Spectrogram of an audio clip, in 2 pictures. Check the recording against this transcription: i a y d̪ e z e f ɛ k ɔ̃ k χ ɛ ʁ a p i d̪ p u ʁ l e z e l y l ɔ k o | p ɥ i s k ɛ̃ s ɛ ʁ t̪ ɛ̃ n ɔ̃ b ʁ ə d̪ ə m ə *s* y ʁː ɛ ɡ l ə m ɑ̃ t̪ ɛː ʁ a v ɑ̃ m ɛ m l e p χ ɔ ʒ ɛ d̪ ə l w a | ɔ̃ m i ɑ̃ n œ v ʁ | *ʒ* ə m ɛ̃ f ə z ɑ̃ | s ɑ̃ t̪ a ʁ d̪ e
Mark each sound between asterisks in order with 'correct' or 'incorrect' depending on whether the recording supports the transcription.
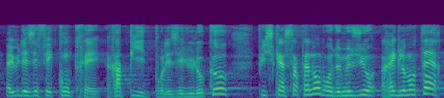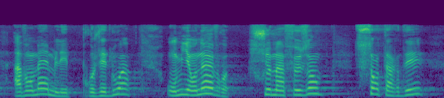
incorrect: z, incorrect: ʃ

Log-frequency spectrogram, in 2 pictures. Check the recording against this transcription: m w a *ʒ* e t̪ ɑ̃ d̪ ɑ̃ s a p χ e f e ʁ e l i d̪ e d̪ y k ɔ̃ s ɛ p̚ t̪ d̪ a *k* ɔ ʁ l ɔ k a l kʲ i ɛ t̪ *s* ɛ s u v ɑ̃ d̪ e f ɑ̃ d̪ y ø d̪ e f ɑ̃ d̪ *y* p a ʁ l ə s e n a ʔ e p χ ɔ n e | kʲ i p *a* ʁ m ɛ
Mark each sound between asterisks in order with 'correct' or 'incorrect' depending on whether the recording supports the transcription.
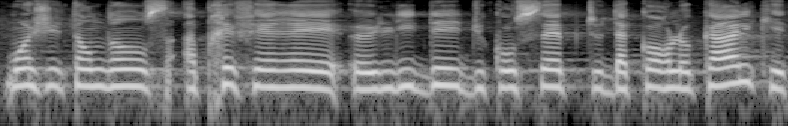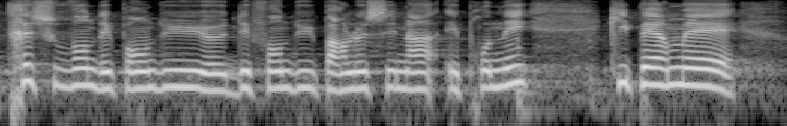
correct, correct, incorrect: χ, correct, incorrect: ɛ

